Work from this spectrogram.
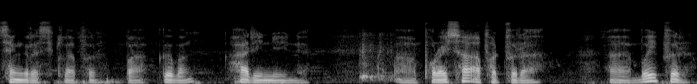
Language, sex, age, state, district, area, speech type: Bodo, male, 45-60, Assam, Udalguri, rural, spontaneous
